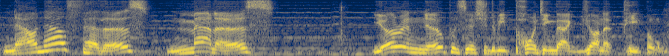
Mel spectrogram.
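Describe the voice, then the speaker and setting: A man's voice: high-pitched, very animated, measured pace, a bit bright, soft background music, pitched above the performer's own voice, heavily acted. A man doing a sneering posh rich guy. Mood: condescending. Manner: theatrical, mocking, haughty. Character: pompous sneering rich male homeowner.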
